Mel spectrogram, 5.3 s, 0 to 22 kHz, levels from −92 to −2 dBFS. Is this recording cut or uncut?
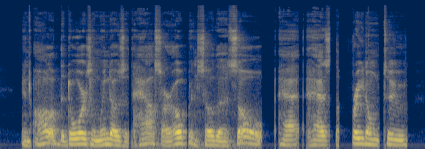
uncut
